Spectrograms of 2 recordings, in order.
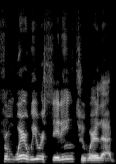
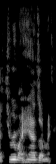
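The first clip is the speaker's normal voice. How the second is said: ordinary talk, nothing marked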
